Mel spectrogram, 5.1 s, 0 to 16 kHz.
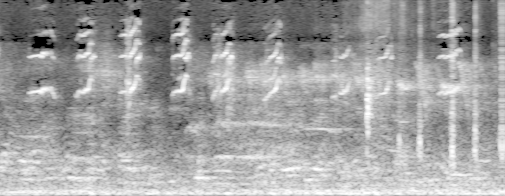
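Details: Begging nestling Streak-eared Bulbul, aged 11 days, Ubon Ratchathani, Thailand, April 2023: rising squeaky chirps in the first half, then sharp clicks and broader scratchy notes, against low background noise.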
